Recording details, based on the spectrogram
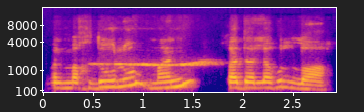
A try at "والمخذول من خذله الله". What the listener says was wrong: من مخذول. ذا کی آواز مجھے کچھ تھوڑی سی شاید سنائی صحیح نہیں دے رہی. ذا ہے نا، تو دال کی آواز آ رہی ہے مجھے. اس کو ہو سکتا ہے سگنل کی وجہ سے ایسا. والمخذول من خذلہ اللہ.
